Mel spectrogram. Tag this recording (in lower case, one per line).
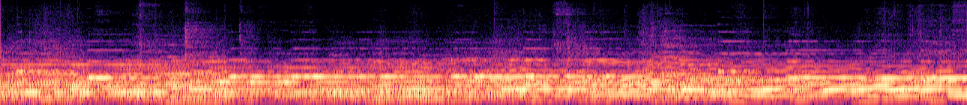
new-age music
music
